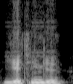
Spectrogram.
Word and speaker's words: Getinge: leading the crm initiative within getting how it's pronounced in swedish um i don't i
